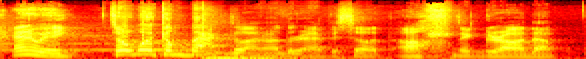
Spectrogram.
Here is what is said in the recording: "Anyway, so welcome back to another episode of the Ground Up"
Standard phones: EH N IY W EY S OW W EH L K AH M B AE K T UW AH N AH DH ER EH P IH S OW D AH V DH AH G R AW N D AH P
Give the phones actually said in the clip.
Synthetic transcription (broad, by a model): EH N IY W EY S OW W EH L K AH M B AE K T UW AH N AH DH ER EH P IH S OW D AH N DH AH G R AW N D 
